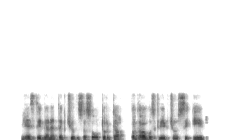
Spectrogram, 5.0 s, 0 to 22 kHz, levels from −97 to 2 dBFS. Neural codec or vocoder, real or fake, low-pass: codec, 24 kHz, 0.9 kbps, WavTokenizer, medium music audio release; fake; 7.2 kHz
